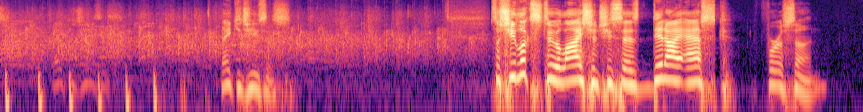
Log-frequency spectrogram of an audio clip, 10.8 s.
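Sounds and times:
audience clapping hands: 0:00.0 - 0:06.6
speech: 0:02.8 - 0:03.8, 0:06.2 - 0:10.2.

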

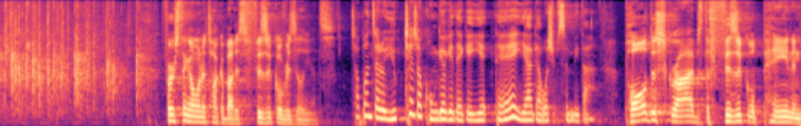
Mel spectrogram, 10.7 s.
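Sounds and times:
audience applause: 0:00.0 - 0:02.2
speech: 0:02.2 - 0:10.6.

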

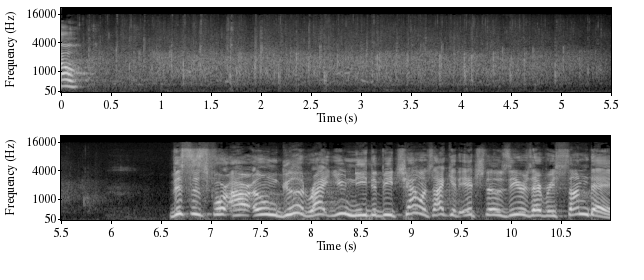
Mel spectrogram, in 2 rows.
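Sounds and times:
speech: 0:00.0 - 0:00.4, 0:06.6 - 0:10.9
audience applause: 0:00.0 - 0:06.0.

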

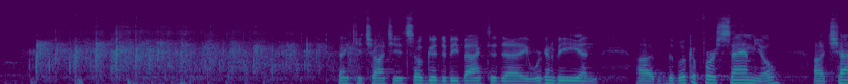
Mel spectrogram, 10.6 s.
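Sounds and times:
church congregation applause at Grace Point welcoming a guest speaker: 0:00.0 - 0:04.6
speech: 0:04.2 - 0:10.6.

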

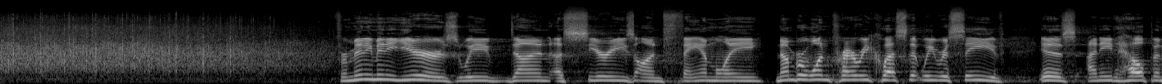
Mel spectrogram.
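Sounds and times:
audience applauding in church: 0:00.0 - 0:03.3
speech: 0:03.4 - 0:11.6.

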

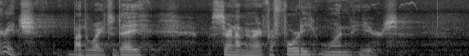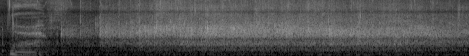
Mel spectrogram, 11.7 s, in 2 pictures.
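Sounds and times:
speech: 0:00.1 - 0:05.1, 0:06.0 - 0:06.6
audience applause: 0:06.6 - 0:11.7.

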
